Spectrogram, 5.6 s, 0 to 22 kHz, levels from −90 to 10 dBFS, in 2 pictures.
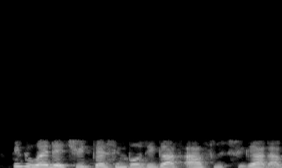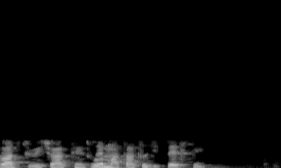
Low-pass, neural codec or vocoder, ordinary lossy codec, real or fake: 3.6 kHz; none; none; real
